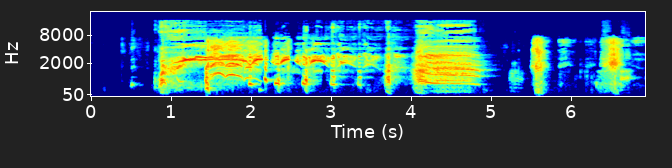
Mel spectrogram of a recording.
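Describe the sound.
A voice imitates a moped's loose, untensioned chain slapping against the chain guard as the throttle is opened and the drivetrain vibrates, a strained, buzzing vocal rattle with a wavering pitch running for a few seconds, followed by short breathy bursts.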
